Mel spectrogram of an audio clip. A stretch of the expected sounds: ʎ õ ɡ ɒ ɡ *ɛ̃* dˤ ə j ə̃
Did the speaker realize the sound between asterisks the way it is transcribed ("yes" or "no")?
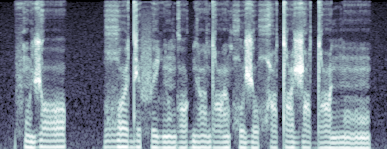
no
